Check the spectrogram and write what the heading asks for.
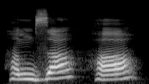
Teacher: हमज़ा, हा हलक के सबसे नीचे वाले हिस्से से, जिसे अक्साउल हलक कहते हैं, अदा होता है। अक्साउल हलक यानी हलक के सबसे निचले हिस्से से हमज़ा, हा अदा होते हैं।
